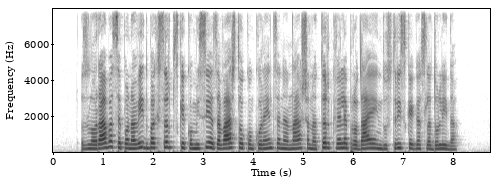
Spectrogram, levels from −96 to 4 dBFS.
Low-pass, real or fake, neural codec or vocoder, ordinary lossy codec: none; real; none; none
